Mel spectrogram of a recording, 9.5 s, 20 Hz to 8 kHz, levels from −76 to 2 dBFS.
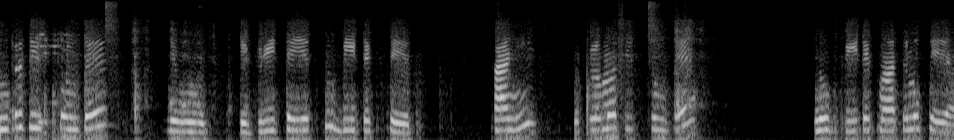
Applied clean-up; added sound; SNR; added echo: neural mask model RNNoise.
